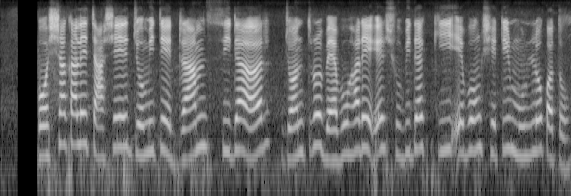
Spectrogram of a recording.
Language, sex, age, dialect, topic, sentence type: Bengali, female, 18-24, Rajbangshi, agriculture, question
